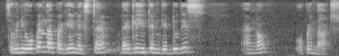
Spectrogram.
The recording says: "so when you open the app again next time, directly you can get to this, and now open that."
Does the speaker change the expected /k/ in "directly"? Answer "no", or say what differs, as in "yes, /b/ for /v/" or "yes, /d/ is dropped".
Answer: yes, /k/ is dropped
